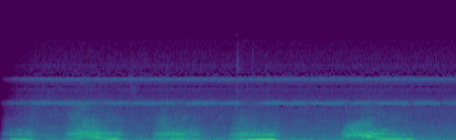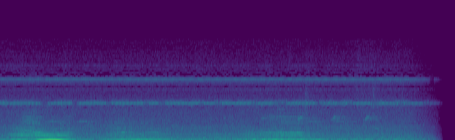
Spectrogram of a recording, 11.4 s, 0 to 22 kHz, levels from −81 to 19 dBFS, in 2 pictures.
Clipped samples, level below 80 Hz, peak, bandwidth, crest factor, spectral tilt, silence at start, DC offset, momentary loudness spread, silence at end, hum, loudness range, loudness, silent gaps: under 0.1%; -44 dBFS; -6 dBFS; 12.5 kHz; 18 dB; -5.5 dB/octave; 0.05 s; under 0.1%; 18 LU; 0.25 s; none; 12 LU; -24 LUFS; none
